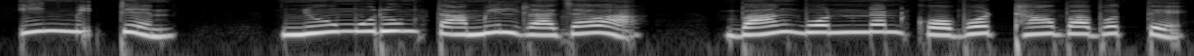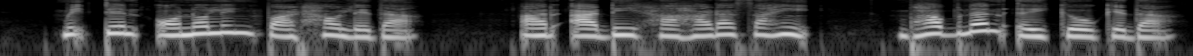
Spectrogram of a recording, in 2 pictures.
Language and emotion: Santali, sad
